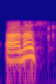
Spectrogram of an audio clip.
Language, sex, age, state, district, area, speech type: Kashmiri, male, 18-30, Jammu and Kashmir, Baramulla, rural, conversation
